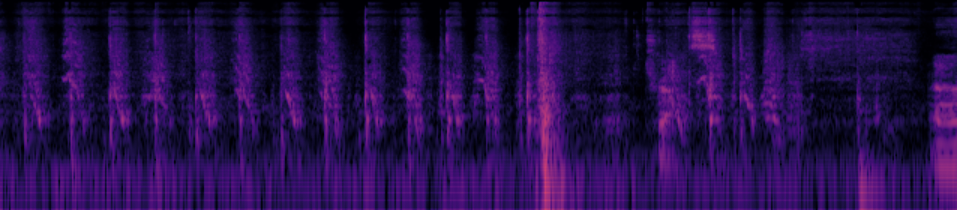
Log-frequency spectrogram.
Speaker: what is that noise what is that noise that's annoying all right let's fix these squeaky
